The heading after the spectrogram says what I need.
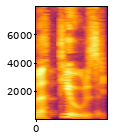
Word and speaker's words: Methuselah: The Methuselah ship, did I pronounce that right? Yeah, the Methuselah There we ship.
